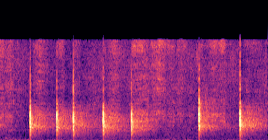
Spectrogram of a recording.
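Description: Chalk clicking and tapping against a blackboard while writing: about seven short, sharp taps in two seconds, irregularly spaced as letters and strokes are begun.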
